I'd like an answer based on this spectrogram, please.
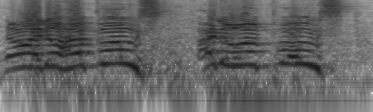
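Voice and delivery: high, urgent protest; panicked cry. Real, not acted. Caught in play without boost.

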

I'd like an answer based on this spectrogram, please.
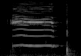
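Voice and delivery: very high tiny eep; high mouse-like eep; startled squeak. Acted. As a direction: squeak in fright.

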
